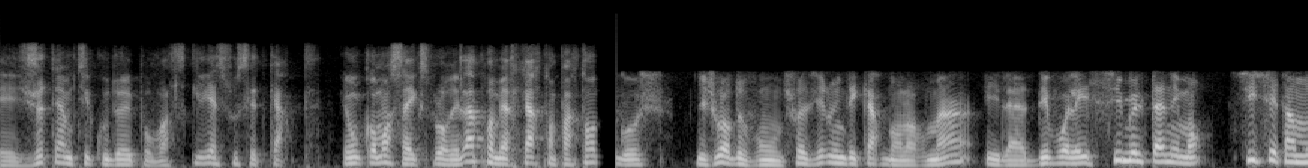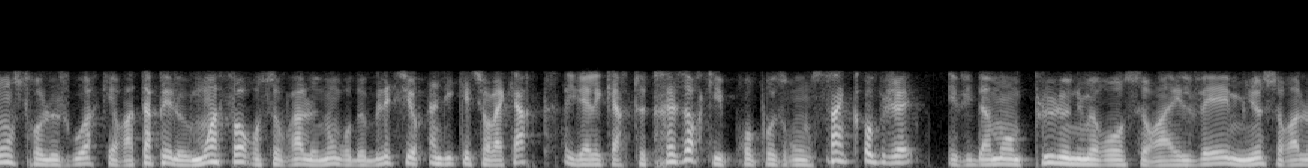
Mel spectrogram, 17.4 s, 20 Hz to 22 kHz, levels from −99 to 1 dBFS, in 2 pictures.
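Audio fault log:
3.97–4.11 s, handover gap: the speech cuts out abruptly and stays silent for about 140 ms before resuming. The call was being passed between networks, and no speech frames arrived while the link changed over, so nothing was decoded for that stretch and whatever was said in it is lost. The fade into silence is quick, within a few tens of milliseconds, and the voice returns once the new path carries audio.
4.11 s to end, fallback to narrowband: from the moment the speech returns, everything above 4 kHz is gone. Before the gap the call ran on AMR-WB (HD Voice) at 12.65 kbit/s, which reproduces speech well past 4 kHz with only light coding damage. After the switch the call is on AMR-NB at 12.2 kbit/s, whose telephone-band limit strips sibilance and airiness. The voice sounds duller, more muffled and somewhat rougher for the rest of the clip.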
